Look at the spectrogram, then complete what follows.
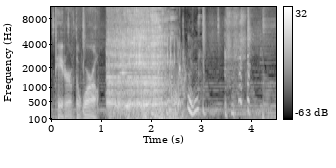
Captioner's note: burps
